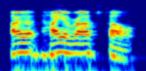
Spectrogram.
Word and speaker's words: hierarchical: Oh yeah higher hierarchal hierarchical that's right organized levels hierarchical hierarchical five syll hierarchical the stress hierarchical hierarchical hierarch stress is on the third syllable third syllable hierarchical hierarchical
